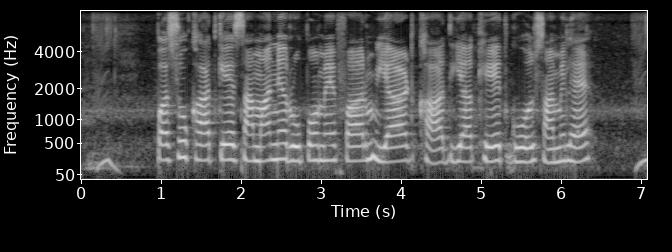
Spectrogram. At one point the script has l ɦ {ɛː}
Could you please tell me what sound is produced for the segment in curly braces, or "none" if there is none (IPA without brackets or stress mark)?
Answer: ɛː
